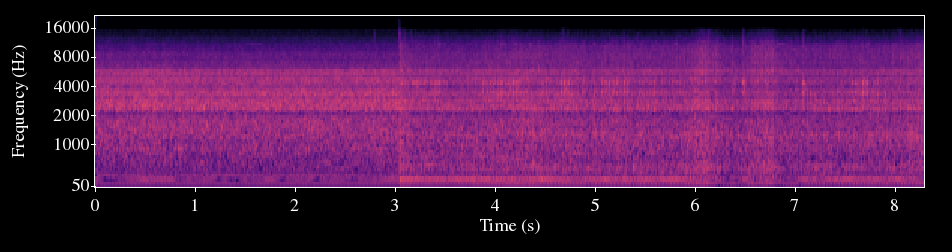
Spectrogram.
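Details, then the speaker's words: Older 21-inch Craftsman mower single-cylinder engine running unevenly with a shaky, stumbling beat and occasional dropouts, a misfire; owner suspects the air filter and expects it to run better without it. "I just look at this air filter by the minute and why it was missing its gotta miss a bit of a Miss a the whole thing is a little bit shaky"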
